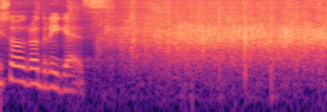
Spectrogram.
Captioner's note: applause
